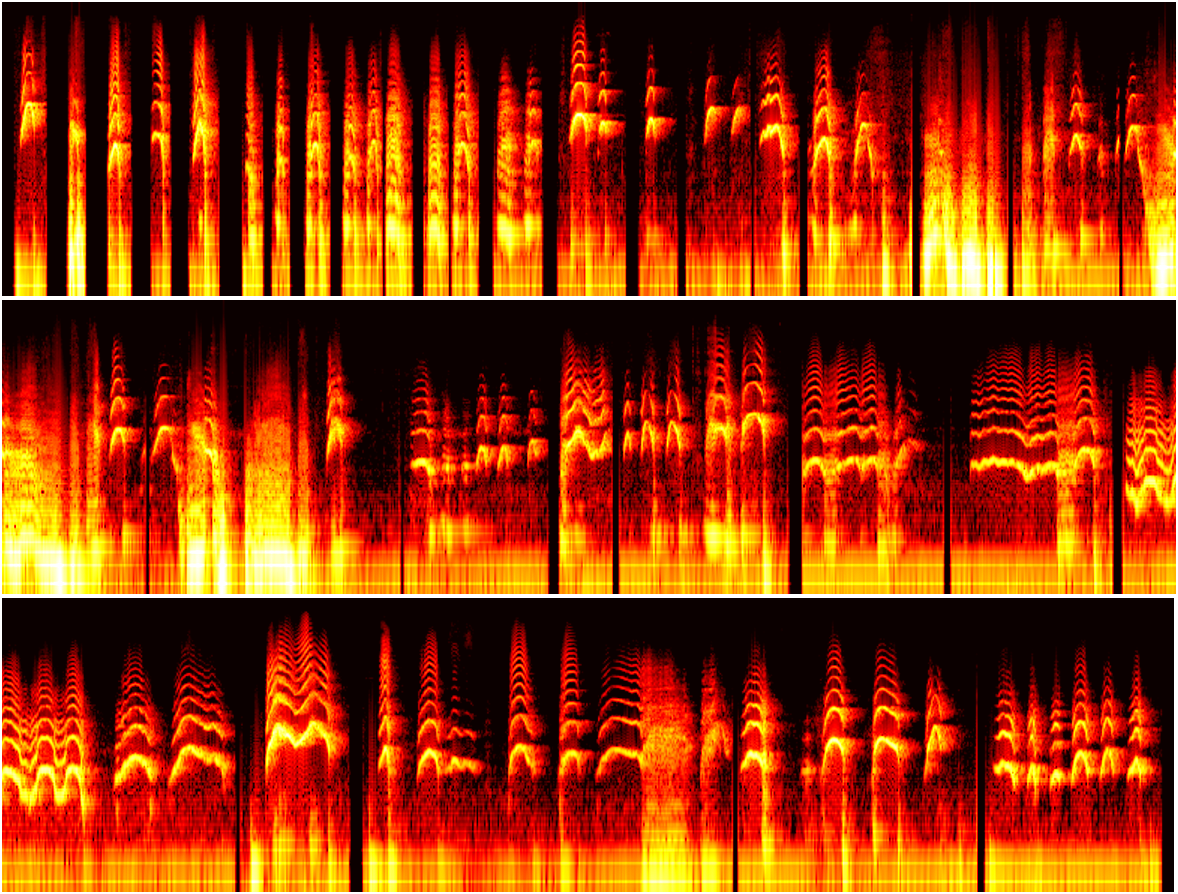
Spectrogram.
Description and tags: Squeak Finger on Glass
Squeak on Glass. Various squeak sounds, some natural, some comic.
